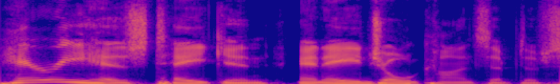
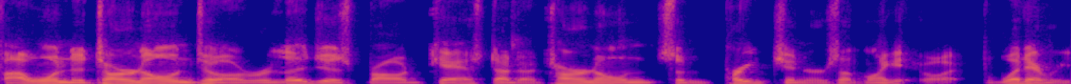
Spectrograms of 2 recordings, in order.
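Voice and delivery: best-effort put-on West Virginia country accent. Voicing what a listener might say, in a West Virginia voice. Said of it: "in the best West Virginia voice I can do".

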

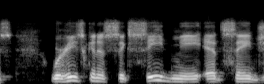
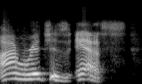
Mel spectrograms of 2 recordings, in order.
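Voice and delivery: yelling, higher pitch; 10 semitones higher than usual. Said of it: "he yells back at the kid".

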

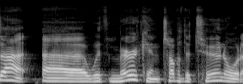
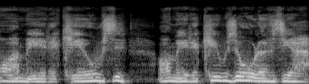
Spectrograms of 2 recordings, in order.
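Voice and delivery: monstrous spider creature voice, faster. Narrating a fight scene, the narrator voices the spider creature. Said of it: "the voice from this spider creature says".

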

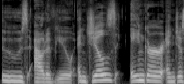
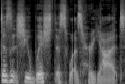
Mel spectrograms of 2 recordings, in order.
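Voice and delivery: put-on muttered aside, under the breath, lower; 4 semitones lower than usual. Retelling a reality show scene, a jealous remark: imitating Jill muttering under her breath. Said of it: "under her breath and says".

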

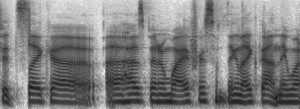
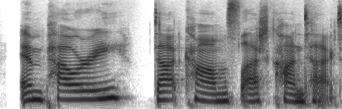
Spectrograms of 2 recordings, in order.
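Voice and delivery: repeated more clearly and distinctly; 3 semitones higher than usual. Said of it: "Let me say that one more time".

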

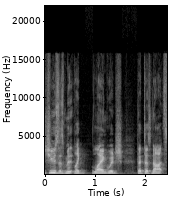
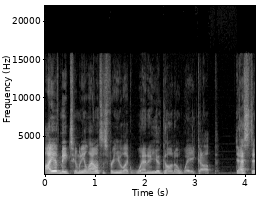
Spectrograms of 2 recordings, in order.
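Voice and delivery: plain

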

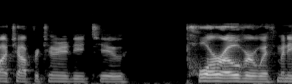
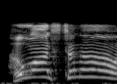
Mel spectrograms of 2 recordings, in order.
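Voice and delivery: high-pitched yell, pushed right through the nose; 4 dB louder than usual. Retelling how Pee-wee answered Oprah, imitating Pee-wee's nasal yell. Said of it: "he's like yelling extra nasally at Oprah".

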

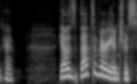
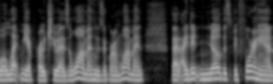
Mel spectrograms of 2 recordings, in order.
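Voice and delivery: plain

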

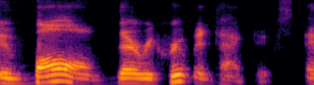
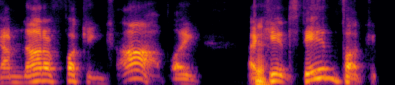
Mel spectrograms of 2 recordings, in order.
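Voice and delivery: tearful, crying, desperate pleading; 3 semitones higher than usual. Retelling being threatened with a gun, reenacting pleading while crying. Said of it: "here I am pleading and begging and I'm crying".

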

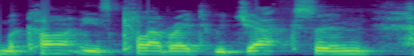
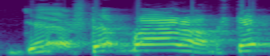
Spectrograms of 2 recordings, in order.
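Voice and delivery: put-on very high, plain generic American accent; 12 semitones higher than usual. Recapping the story, imitating Paul doing the most generic American voice ever. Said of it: "Like the most generic American voice ever".

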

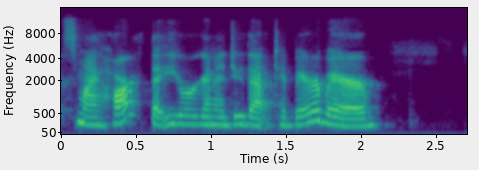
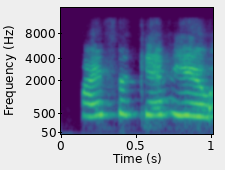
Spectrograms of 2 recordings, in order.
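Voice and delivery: put-on tiny, very high little-kid voice; 13 semitones higher than usual. Retelling what a five-and-a-half-year-old said after getting an apology, imitating Landon's tiny voice. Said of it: "he has a little tiny voice".

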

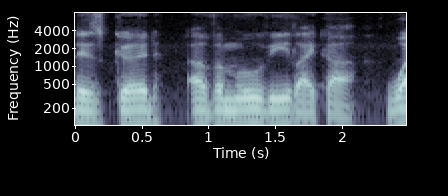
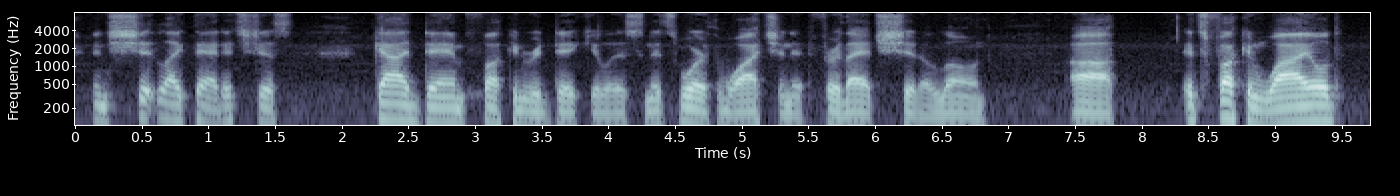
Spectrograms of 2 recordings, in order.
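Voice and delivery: normal talking voice

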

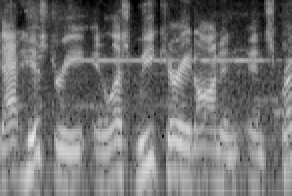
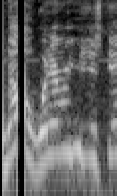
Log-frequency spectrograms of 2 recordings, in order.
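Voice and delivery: put-on grandma voice, high, hollering, bossy; 9 semitones higher than usual. Retelling climbing on the roof: imitating grandma yelling. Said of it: "and then she'd go".

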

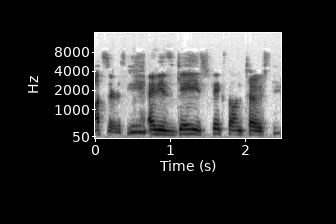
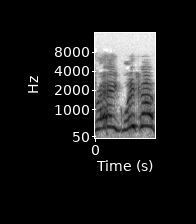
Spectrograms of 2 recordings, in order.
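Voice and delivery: raised shouting voice. Retelling a prank where someone started yelling: imitating someone yelling. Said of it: "started yelling".

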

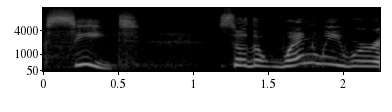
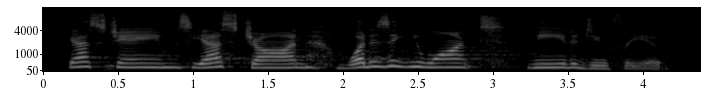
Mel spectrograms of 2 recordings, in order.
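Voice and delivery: mock weary, low, soft, worn-out voice; 4 semitones lower, 5 dB quieter than usual. Retelling James and John's request, imitating a weary Jesus. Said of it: "you can almost hear the weariness in Jesus' voice".

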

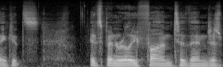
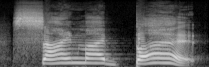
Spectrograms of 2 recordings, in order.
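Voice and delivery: put-on drunken woman's very high, shrill hollering; 7 dB louder than usual. Telling about a woman who climbed on stage, the speaker is retelling a yell.

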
